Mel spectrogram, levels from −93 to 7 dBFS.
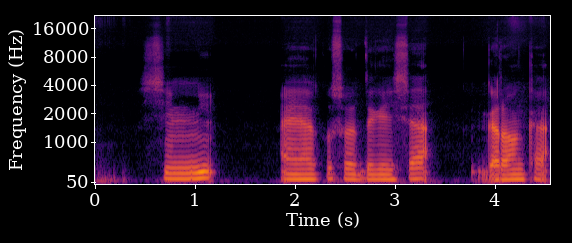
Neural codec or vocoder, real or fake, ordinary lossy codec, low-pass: vocoder, 44.1 kHz, 128 mel bands every 256 samples, BigVGAN v2; fake; none; none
